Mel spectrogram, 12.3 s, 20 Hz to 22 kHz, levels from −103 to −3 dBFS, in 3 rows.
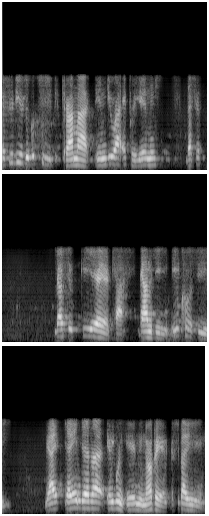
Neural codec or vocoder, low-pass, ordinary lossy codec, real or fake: codec, 16 kHz, 1 kbps, X-Codec, HuBERT features, trained on general audio; 3.6 kHz; none; fake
